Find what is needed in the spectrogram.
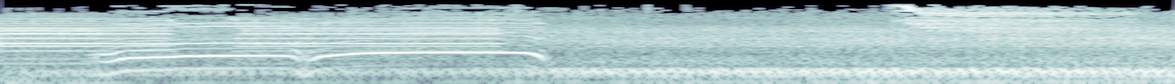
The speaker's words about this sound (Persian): اون نگاه کنه نیسان تزوری داره رانندگی میکنه، بذار یه بوق واسش بزنم ششش حال بیاد.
